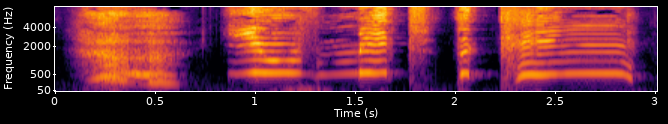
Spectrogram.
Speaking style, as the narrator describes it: squeaked Meerkat

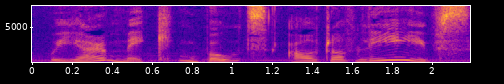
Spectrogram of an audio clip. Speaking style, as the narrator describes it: said the ants happily

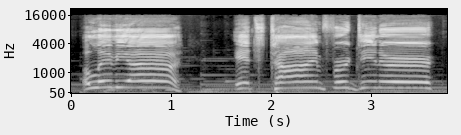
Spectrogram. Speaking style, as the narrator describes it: shouted her mom

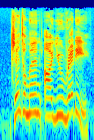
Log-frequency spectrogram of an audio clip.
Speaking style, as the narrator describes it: the jester shouted

